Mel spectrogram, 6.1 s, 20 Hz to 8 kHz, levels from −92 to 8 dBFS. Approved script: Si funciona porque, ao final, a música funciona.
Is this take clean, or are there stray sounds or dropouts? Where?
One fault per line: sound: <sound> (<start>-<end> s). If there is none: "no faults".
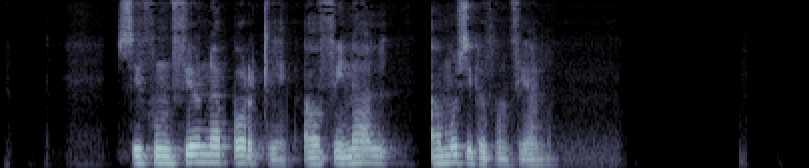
no faults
